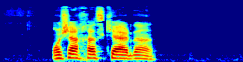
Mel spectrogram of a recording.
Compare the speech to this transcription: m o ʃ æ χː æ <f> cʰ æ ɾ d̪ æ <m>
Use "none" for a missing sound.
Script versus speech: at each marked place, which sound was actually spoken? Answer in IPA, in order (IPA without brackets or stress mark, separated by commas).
s, n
